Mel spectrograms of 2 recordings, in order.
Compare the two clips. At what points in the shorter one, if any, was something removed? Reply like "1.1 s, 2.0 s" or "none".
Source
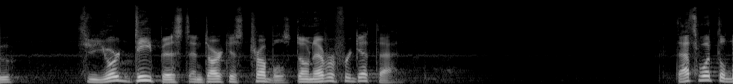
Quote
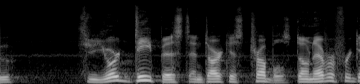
none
